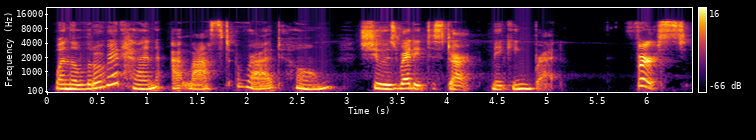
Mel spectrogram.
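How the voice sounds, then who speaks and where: A woman with a noticeably creaky voice at a middle pitch reads a picture book aloud. She narrates for children and breaks off to ask them what they notice and think. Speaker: storyteller reading to children. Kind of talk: read-aloud narration with questions to young listeners.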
